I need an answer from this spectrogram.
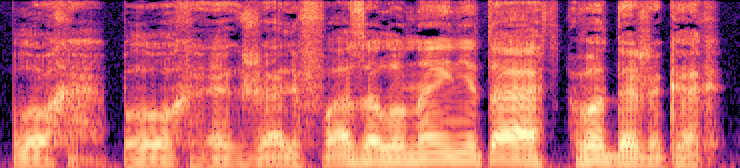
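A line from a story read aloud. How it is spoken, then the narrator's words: Fortune-teller muttering. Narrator (Russian): гадальщик бормотал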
